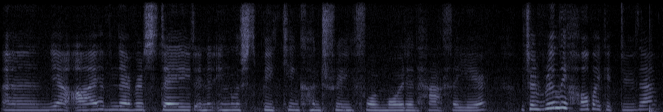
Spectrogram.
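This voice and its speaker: A young woman, a novelist with a Cantonese accent, chats on her casual vlog at a moderate pace, thinking aloud, reading aloud, and sometimes dropping to a whisper. Her voice is on the high side with fairly even intonation, and the rough recording has slight background noise.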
